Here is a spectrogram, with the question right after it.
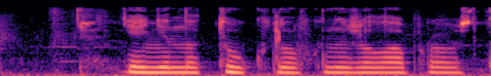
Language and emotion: Russian, neutral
